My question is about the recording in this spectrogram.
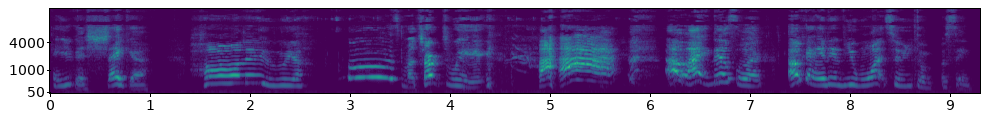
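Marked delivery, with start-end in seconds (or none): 1.4-4.4 loud, drawn-out mock-church rejoicing; playful church praise. Joking to viewers about a church wig, playful praise. 4.7-7.1 loud, high, through real laughter; delighted laughing. Real, not acted. Approving the wig's new style, delighted laughing.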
